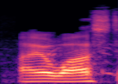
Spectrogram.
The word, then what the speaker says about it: ayahuasca: you have a crazy hallucinogenic trip you yeah ayahuasca okay there is the pronunciation from our Iowa expert so all of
